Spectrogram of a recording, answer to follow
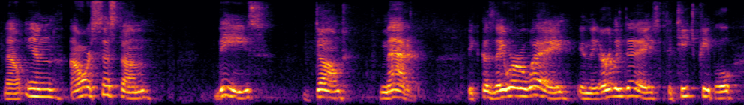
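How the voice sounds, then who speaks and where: A man in his sixties giving an informal music lesson, explaining deliberately and step by step in a small room. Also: fairly high pitch. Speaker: music teacher. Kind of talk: informal instructional explanation at a whiteboard. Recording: roomy, echoey home room sound.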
